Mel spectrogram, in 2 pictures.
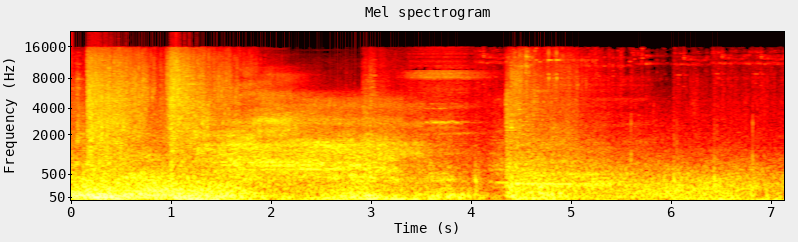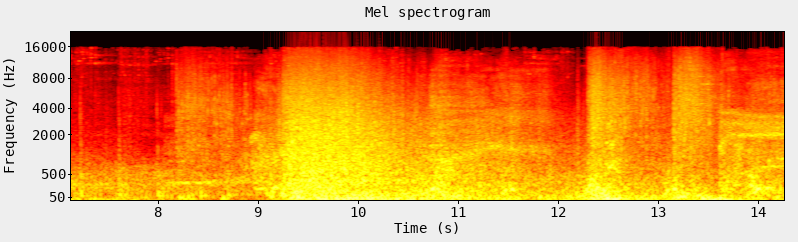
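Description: A blade slashes and strikes an armoured enemy.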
